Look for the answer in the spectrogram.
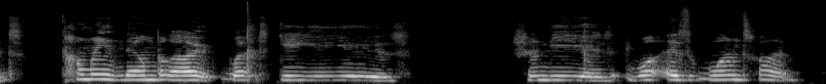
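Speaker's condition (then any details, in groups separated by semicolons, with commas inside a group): Cerebral palsy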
